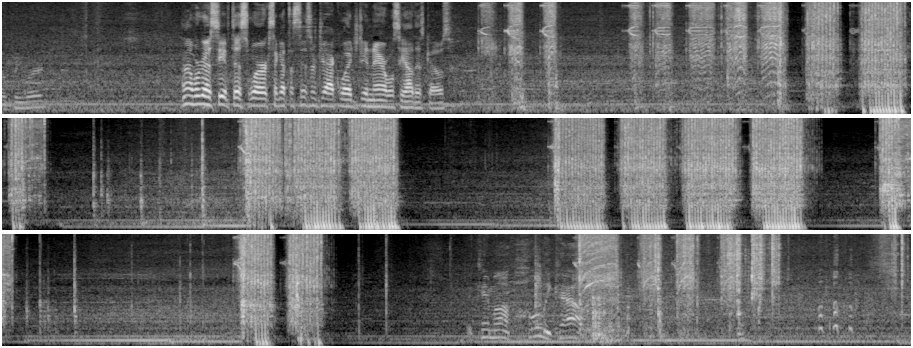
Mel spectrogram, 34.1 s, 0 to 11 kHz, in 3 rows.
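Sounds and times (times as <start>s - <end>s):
impact wrench hammering: 14.3s - 16.4s, 18.2s - 21.6s, 22.3s - 23.0s.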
